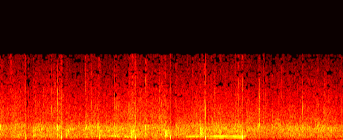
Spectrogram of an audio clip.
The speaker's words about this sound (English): That's why they're clapping, because you know they're just joining with heaven and just saying, all right, awesome.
